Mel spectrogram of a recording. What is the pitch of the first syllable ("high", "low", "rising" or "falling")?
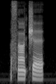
low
